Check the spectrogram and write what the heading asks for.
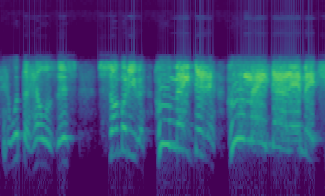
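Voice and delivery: ordinary talk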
